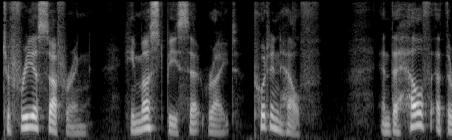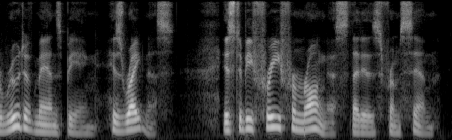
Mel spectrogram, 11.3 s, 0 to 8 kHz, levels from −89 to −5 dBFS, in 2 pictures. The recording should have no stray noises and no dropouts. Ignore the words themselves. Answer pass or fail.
pass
